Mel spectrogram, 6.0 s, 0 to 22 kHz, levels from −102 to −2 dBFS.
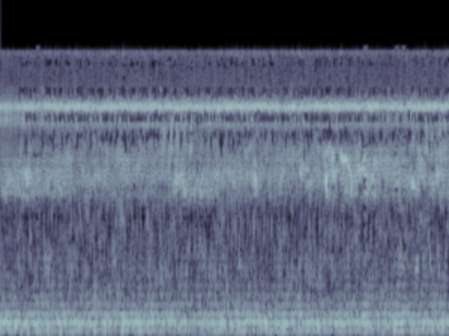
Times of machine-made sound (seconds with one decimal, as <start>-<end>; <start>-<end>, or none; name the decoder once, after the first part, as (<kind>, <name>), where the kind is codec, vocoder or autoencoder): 0.0-6.0 (vocoder, BigVGAN v2)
